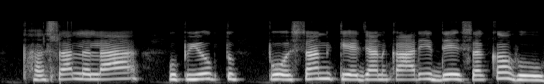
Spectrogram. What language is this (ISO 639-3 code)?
mag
